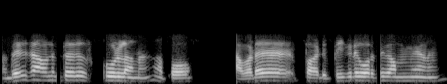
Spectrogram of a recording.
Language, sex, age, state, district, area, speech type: Malayalam, male, 18-30, Kerala, Palakkad, rural, conversation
